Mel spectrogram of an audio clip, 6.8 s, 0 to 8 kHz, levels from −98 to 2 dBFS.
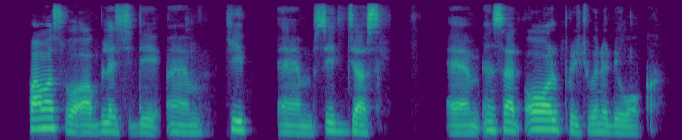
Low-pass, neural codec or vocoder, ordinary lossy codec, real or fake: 7.2 kHz; none; none; real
